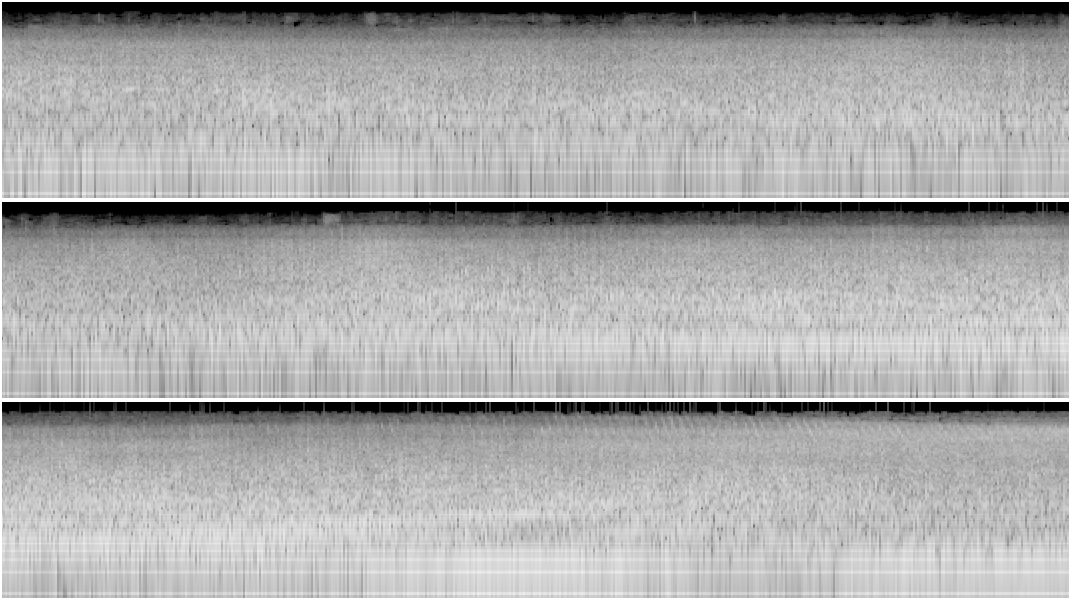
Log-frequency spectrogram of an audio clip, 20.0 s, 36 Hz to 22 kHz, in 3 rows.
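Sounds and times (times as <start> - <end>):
helicopter flying overhead: 0.0 - 20.0.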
